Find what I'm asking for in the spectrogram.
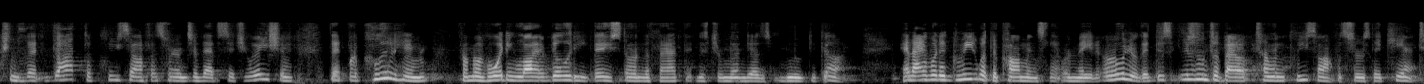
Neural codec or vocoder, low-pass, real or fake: codec, 16 kHz in and 24 kHz out, 0.6 kbps, FireRedTTS-2 codec; 7.2 kHz; fake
